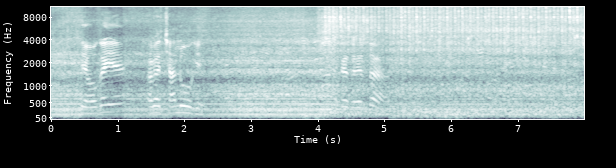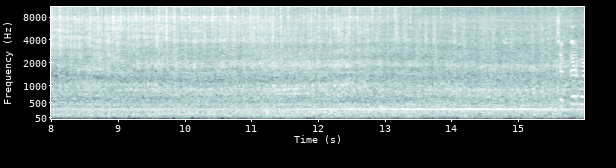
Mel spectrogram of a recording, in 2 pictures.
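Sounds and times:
combine harvester clattering: 0:00.0 - 0:16.0
constant low hum: 0:00.0 - 0:16.0.

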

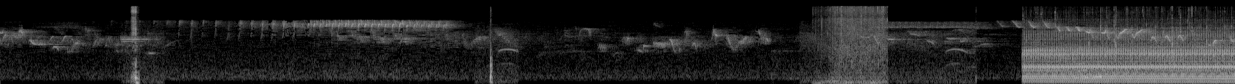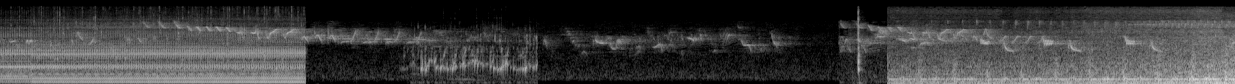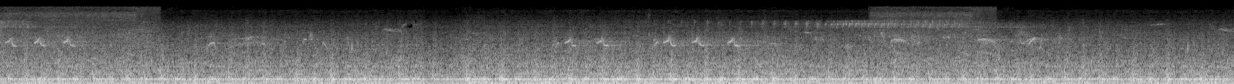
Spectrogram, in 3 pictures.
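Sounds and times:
small motor humming: 0:08.1 - 0:08.9, 0:10.2 - 0:15.4, 0:21.2 - 0:37.0
birds chirping: 0:10.2 - 0:15.4, 0:21.2 - 0:37.0.

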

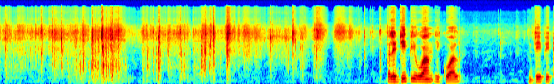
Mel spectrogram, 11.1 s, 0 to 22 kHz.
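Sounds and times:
paper rustling and sliding: 0:00.0 - 0:07.7.

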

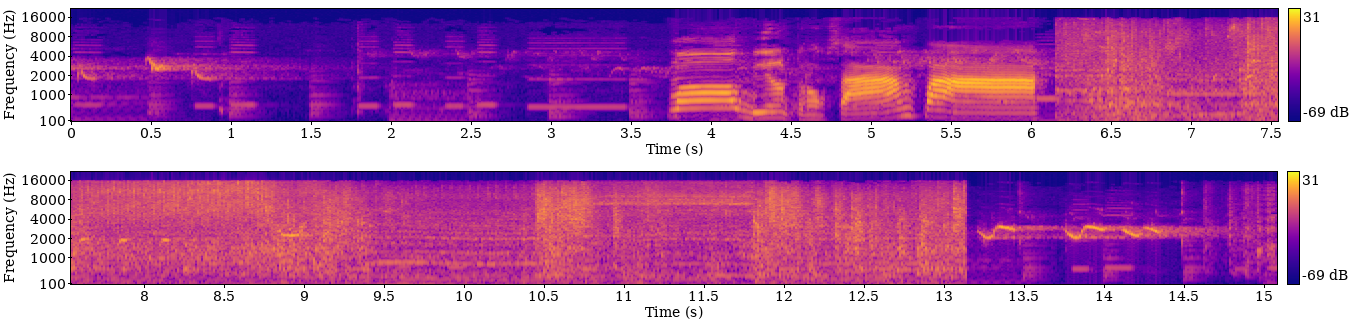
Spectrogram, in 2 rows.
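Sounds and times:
metal clanks: 0:06.2 - 0:09.6, 0:10.3 - 0:13.2
diesel engine running hard: 0:06.2 - 0:13.2
hydraulic arm lifting cart: 0:06.2 - 0:13.2.

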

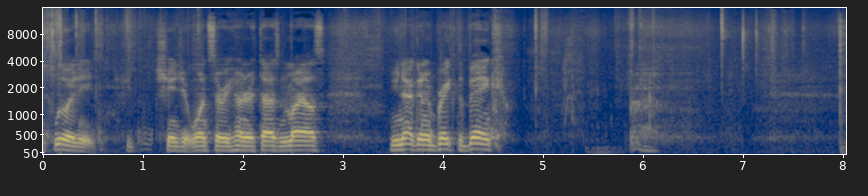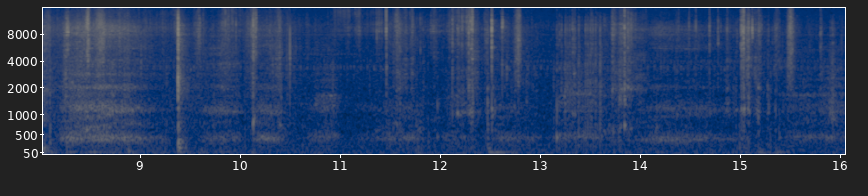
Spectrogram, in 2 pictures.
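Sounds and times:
foil seal crinkling and tearing: 0:00.0 - 0:01.2, 0:10.0 - 0:15.6.

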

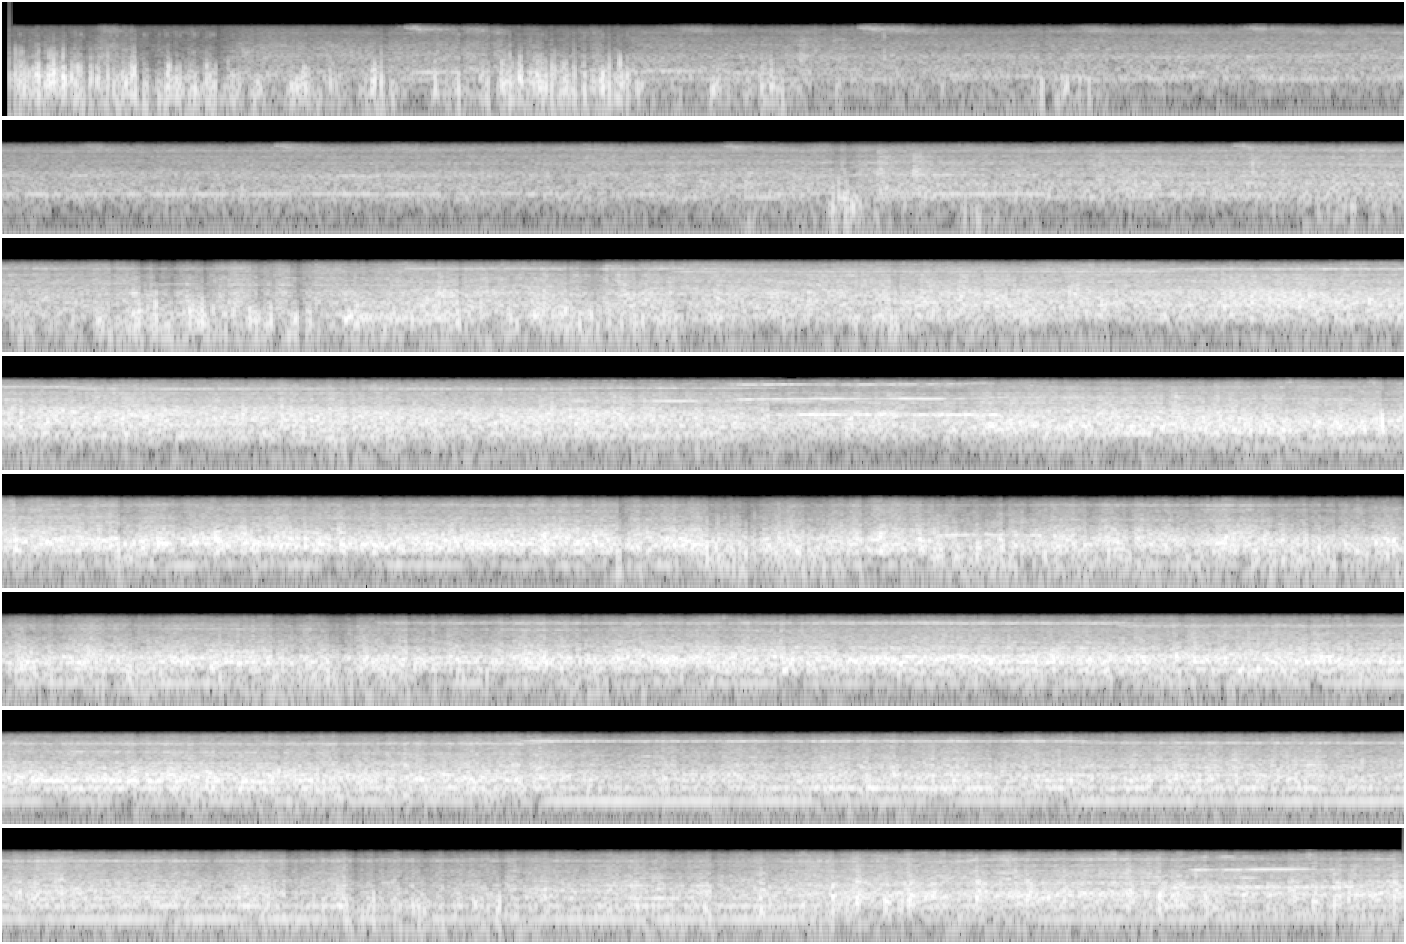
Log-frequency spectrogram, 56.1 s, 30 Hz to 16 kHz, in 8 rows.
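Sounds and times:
train wheels rumbling on rail: 0:00.0 - 0:56.0
high squeal: 0:05.4 - 0:26.5, 0:36.8 - 0:56.0.

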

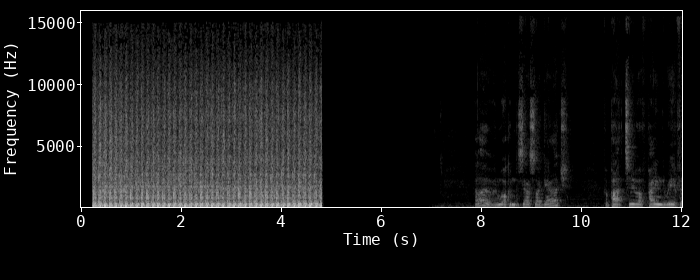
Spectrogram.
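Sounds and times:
motorcycle engine idling: 0:00.2 - 0:04.8.

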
